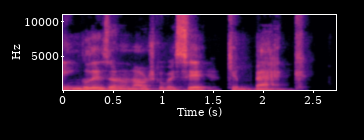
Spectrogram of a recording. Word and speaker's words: Quebec: inglês aeronáutico vai ser Quebec Quebec então back é mais forte a letra R Romeo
